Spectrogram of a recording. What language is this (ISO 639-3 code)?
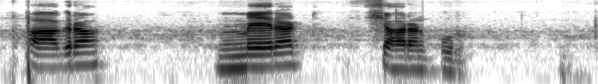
urd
